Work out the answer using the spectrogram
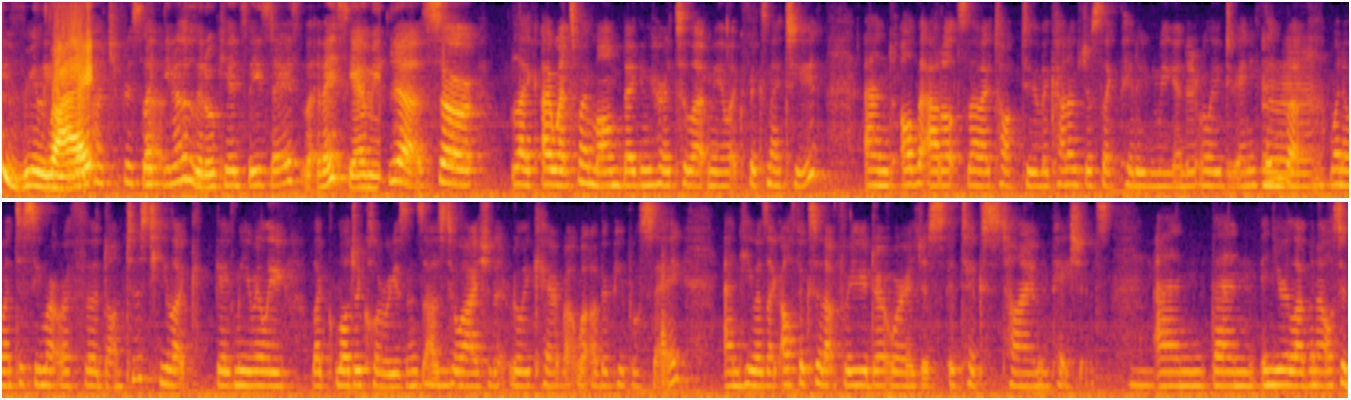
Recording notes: Sorry for the screeching laughter—our boujee microphone disconnected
